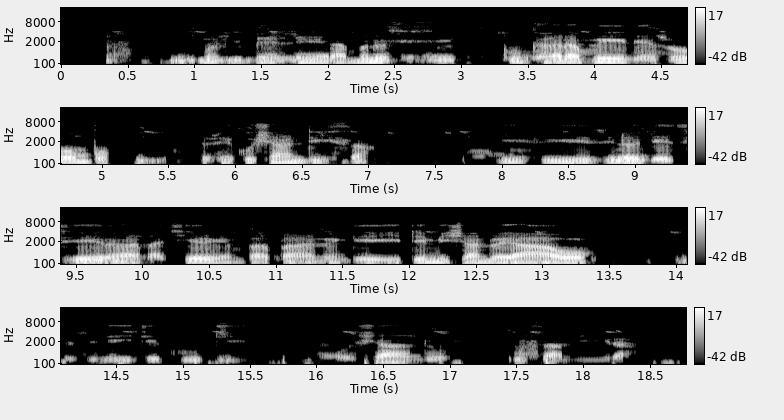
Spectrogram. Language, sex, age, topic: Ndau, female, 36-49, health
